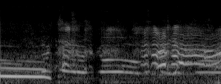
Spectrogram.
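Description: A toddler's long, steady-pitched wordless call that ends about half a second in, followed by shorter calls that rise and fall in pitch as the children chase bubbles.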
